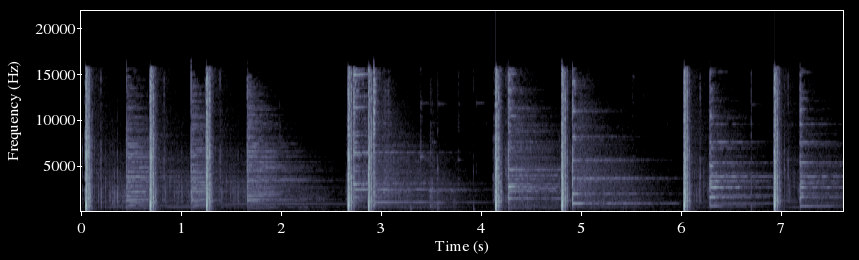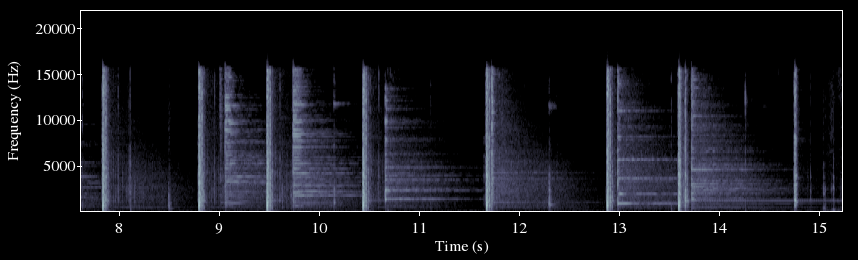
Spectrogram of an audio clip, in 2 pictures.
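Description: A Ruger PC Carbine firing at steel dueling tree paddle targets outdoors, each shot a sharp crack followed by a bright ringing clang, about twenty impacts in uneven bursts across the string.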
